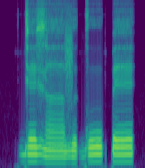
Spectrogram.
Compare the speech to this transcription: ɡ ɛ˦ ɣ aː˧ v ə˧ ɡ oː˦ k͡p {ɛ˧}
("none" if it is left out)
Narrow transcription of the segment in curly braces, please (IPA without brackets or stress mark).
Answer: ɛ˦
